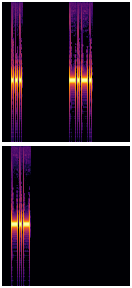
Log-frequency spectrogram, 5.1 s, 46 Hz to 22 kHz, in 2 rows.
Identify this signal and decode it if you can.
Morse code, heard as a keyed tone, about 30 wpm, spaced as for 8 wpm, 700 Hz. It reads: SCK
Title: USA Call Signs - 6 Characters - 8x Character Spacing - 30wpm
